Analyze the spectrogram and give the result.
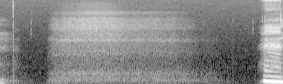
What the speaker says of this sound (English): taking a deep breath in and a deep breath out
